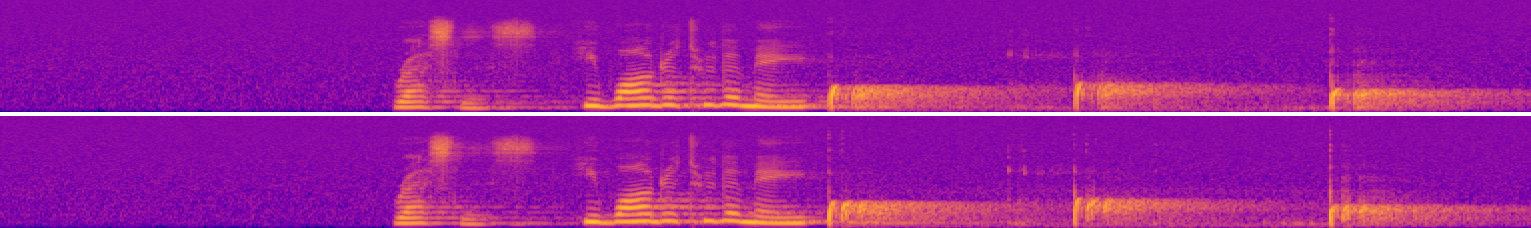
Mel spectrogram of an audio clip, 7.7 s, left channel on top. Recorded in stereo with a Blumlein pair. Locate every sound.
2.0 s a woman speaking: straight ahead, 0.8 m
4.1 s a pop: 25° right, 3 m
